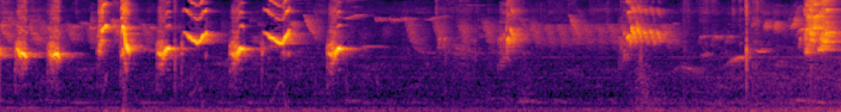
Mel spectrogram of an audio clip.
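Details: Greater green leafbird song: a quick series of sharp bright notes with short upward whistled flicks, about eight in three seconds, then a pause and scattered high chattering phrases; quiet background.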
